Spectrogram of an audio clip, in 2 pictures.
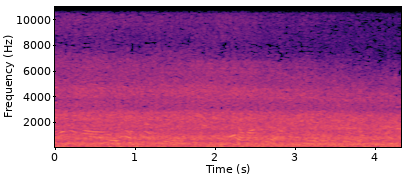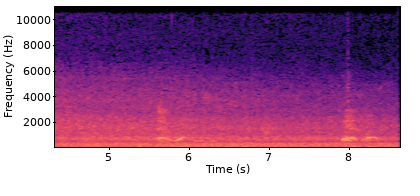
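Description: Busy beach ambience: a steady rush of surf and wind under the distant chatter and calls of many beachgoers, with louder shouts a little past halfway and again at the end.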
